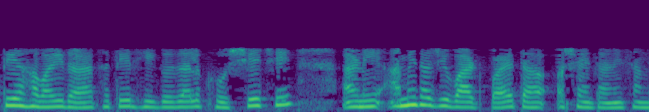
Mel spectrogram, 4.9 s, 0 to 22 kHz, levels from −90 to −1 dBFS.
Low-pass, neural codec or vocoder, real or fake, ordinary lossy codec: 3.6 kHz; none; real; none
